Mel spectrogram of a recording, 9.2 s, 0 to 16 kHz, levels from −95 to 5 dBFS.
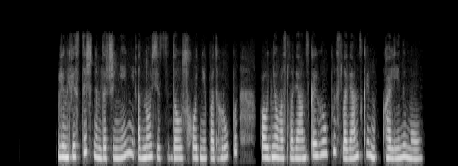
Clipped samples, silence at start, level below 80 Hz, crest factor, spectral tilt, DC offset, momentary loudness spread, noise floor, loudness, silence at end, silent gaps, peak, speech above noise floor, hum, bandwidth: under 0.1%; 1.15 s; -60 dBFS; 16 dB; -9 dB/octave; under 0.1%; 8 LU; under -90 dBFS; -19 LUFS; 0.7 s; 5.14-5.21 s; -2 dBFS; over 72 dB; none; 6.4 kHz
